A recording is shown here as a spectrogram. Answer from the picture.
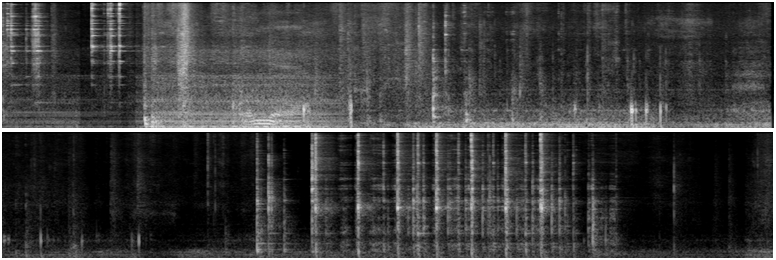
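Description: Steel clinks and knocks as a custom steel gearbox mount bracket and its bolts are handled and fitted, with a run of sharp metallic clicks in the second half.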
